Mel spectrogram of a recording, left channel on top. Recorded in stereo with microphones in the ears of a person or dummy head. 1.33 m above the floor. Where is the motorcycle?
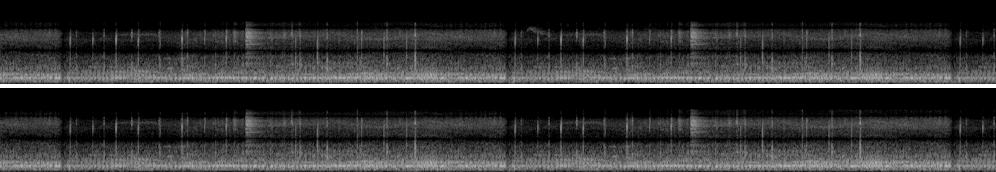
10° left (ahead or behind); by 10.0 s 15° right (ahead or behind).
